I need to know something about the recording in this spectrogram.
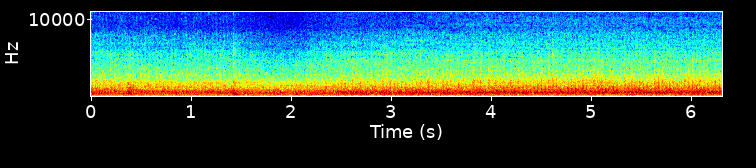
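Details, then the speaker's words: Mercedes Vito van abandoned in a London car park about 3 years, started on key and battery: smooth, steady, purring low-rumble idle with no misfires or rattles. Normal healthy idle. "Mercedes quality you've got a lot of Mercedes it's just so good can you believe that if it's purring it's actually purring"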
